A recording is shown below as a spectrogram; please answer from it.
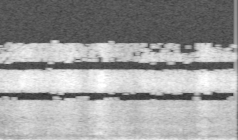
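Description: Wind buffeting the microphone: a low, uneven rumble over a faint steady hiss.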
